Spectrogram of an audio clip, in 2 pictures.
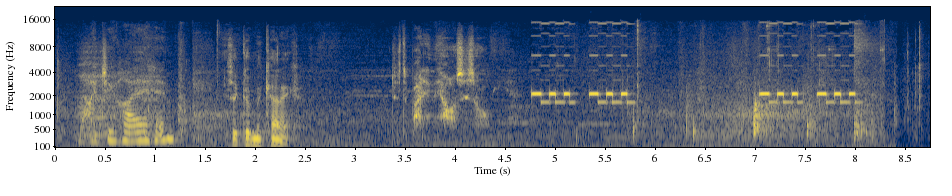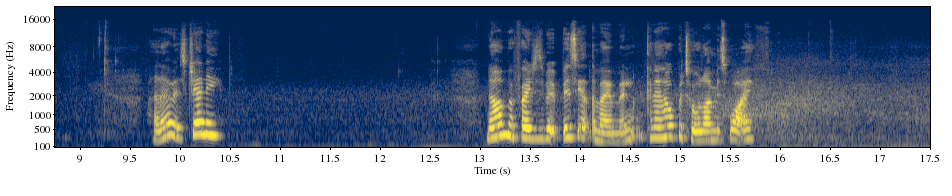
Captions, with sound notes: Why do you hire him? He's a good mechanic (Whispers)He's just a pain in the ass, is all (Phone rings) Hello, it's Jenny No, i'm afraid he's a bit busy at the moment, can i help at all? I'm his wife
